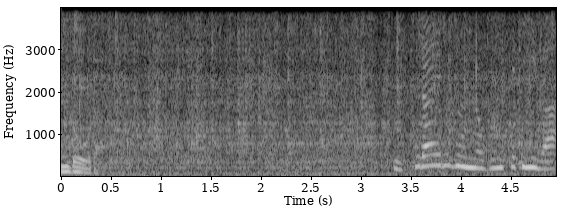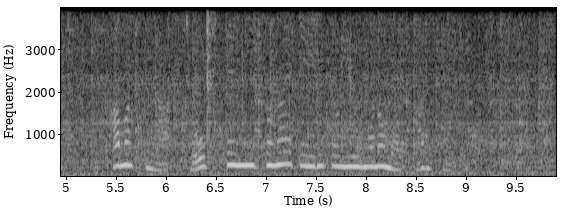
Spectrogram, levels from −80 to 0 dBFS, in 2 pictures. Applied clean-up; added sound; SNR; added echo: none; Rain; 6 dB; none.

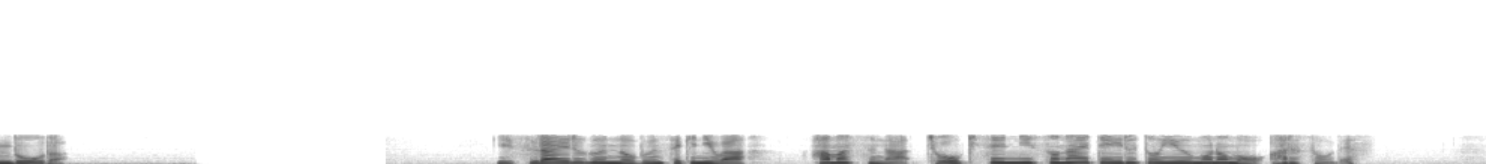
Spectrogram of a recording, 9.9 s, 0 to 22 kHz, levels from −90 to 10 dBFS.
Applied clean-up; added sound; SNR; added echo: none; none; none; none.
